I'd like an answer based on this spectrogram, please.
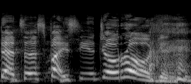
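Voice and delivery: put-on Chinese accent. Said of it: "That was a horrible Chinese accent".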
